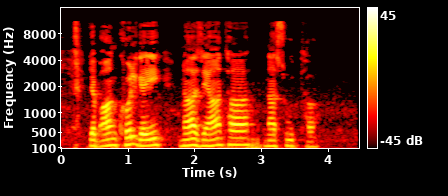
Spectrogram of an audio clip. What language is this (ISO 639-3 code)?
urd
